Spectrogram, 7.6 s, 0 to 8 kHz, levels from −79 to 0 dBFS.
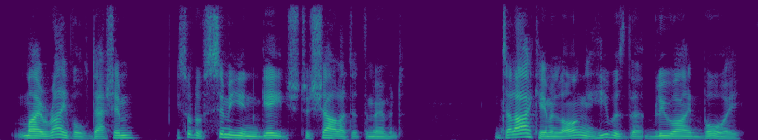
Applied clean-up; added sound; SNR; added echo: none; none; none; none.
